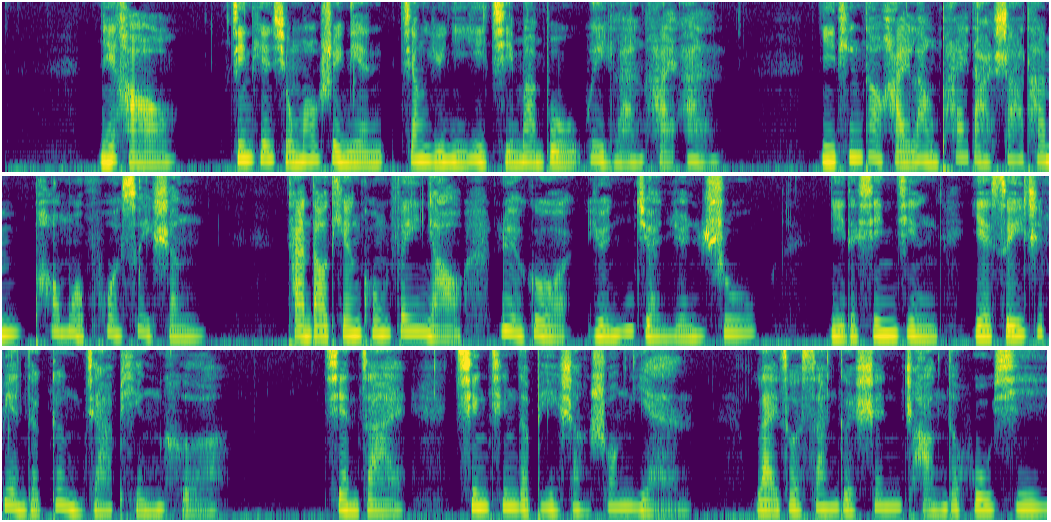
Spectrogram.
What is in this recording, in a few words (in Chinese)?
睡眠 试音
